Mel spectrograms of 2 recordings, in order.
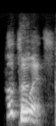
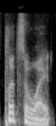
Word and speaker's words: Plutsiewicz: She's into like real estate, but she's friends with Plusenheit? – Plutsiewicz. – Plutsiewicz. – You're right. Yeah. – Plutsiewicz. It's easy to pronounce. – I keep wanting to put the U first, but it's Plutsiewicz.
